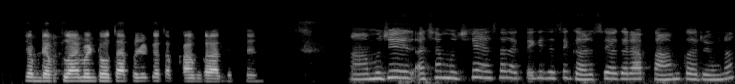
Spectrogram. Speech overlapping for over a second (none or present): none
